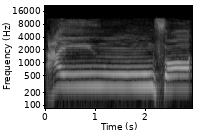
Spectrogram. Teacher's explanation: the noon is going to be thick because you're going to sad and has isti'la and has tafkhim in it. So you're saying ayn sad, you're getting your mouth ready for the sad.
